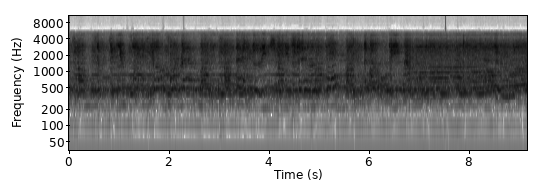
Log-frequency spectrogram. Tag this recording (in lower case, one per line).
synthetic singing
music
